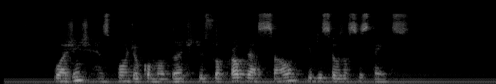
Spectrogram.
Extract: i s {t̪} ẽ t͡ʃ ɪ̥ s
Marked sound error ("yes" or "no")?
no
